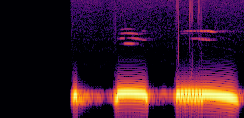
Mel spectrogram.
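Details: Spotted dove lure call cut short: a clipped soft note, a rounded hoot, then a long low coo sinking in pitch, with silence around it.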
